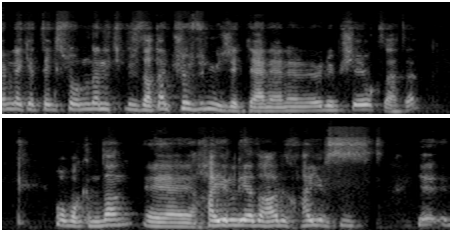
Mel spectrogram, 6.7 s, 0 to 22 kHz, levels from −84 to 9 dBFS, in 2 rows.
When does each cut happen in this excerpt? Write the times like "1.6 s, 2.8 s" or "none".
none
